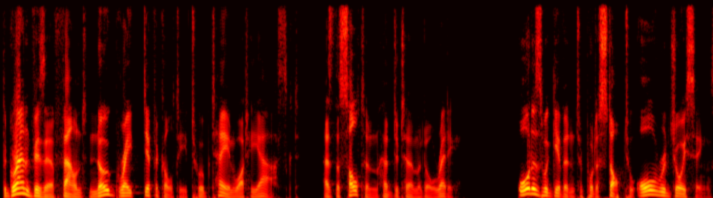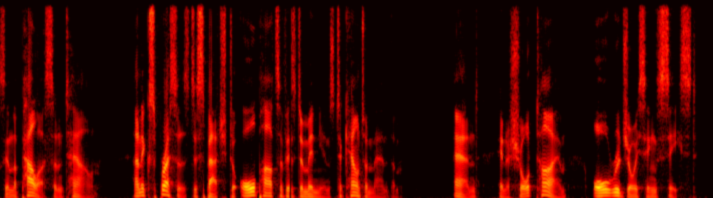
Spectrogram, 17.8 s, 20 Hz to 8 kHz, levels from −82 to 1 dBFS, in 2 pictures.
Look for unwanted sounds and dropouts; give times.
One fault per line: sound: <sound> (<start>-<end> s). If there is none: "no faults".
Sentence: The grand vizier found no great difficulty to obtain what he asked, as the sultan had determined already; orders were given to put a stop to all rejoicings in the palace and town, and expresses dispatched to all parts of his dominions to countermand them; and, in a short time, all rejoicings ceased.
sound: dropout (12.5-12.6 s)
